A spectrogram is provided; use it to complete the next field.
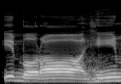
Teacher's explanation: را کو لمبا کریں گے، را کے اوپر کھڑا زبر ہے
